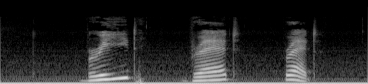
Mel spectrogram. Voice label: "breed", anglais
